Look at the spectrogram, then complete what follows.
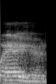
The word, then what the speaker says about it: Azure: A nuvem da Microsoft, o Azure, né? Para quem está estranhando a pronúncia, né? Aí é Azure que se diz, né?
